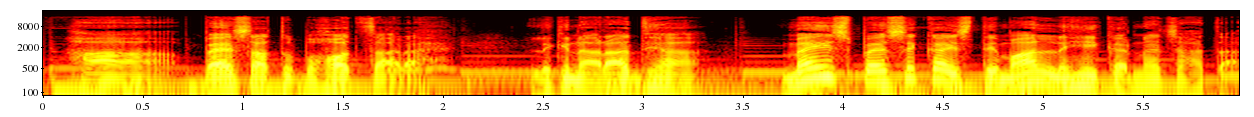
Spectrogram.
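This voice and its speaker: A man's voice: mid-range voice, very animated, unhurried, faint music behind. A man playing a humble, honest poor village husband in a Hindi cartoon story, speaking earnestly with hesitant interjections. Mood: earnest, regretful.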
